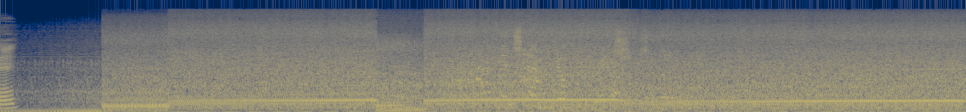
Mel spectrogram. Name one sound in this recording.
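A car engine hums steadily as the car drives along a street.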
